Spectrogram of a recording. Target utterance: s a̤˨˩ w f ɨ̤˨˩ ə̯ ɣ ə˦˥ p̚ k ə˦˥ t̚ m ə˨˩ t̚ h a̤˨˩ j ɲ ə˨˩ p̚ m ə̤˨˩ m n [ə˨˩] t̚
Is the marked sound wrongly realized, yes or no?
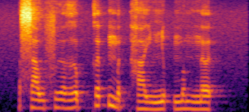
no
